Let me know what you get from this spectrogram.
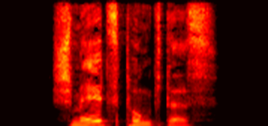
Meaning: genitive singular of Schmelzpunkt
- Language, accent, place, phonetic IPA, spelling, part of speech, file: German, Germany, Berlin, [ˈʃmɛlt͡sˌpʊŋktəs], Schmelzpunktes, noun, De-Schmelzpunktes.ogg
